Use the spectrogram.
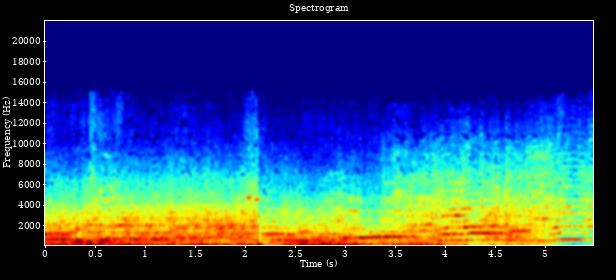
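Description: A car engine roars loudly at full throttle as the car drives at top speed toward another car, revving hard with its pitch climbing and wavering for several seconds, with a brief tire-squeal edge mixed in.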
